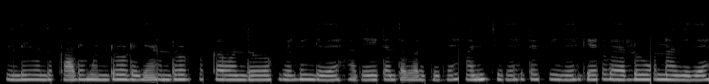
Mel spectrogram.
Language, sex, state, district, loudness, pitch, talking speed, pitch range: Kannada, female, Karnataka, Shimoga, -34 LUFS, 220 Hz, 75 wpm, 215-225 Hz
